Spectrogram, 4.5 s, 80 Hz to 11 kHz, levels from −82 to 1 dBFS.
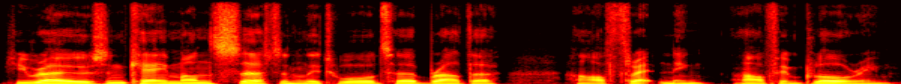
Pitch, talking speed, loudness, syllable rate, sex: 130 Hz, 160 wpm, -18 LUFS, 5.4 syllables/s, male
